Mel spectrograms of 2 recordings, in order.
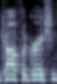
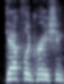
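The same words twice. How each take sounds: First: Conflagration said with con at the start and rising; insisting on his own conflagration with a rise; his own word. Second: Deflagration said carefully with de at the start; repeating Deflagration the way he was corrected; corrected word. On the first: Shrugging off the correction, he says conflagration with a rise. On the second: Man corrected on a term repeats Deflagration deliberately. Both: Shown as a demonstration. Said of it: "That's deflagration, sir".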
